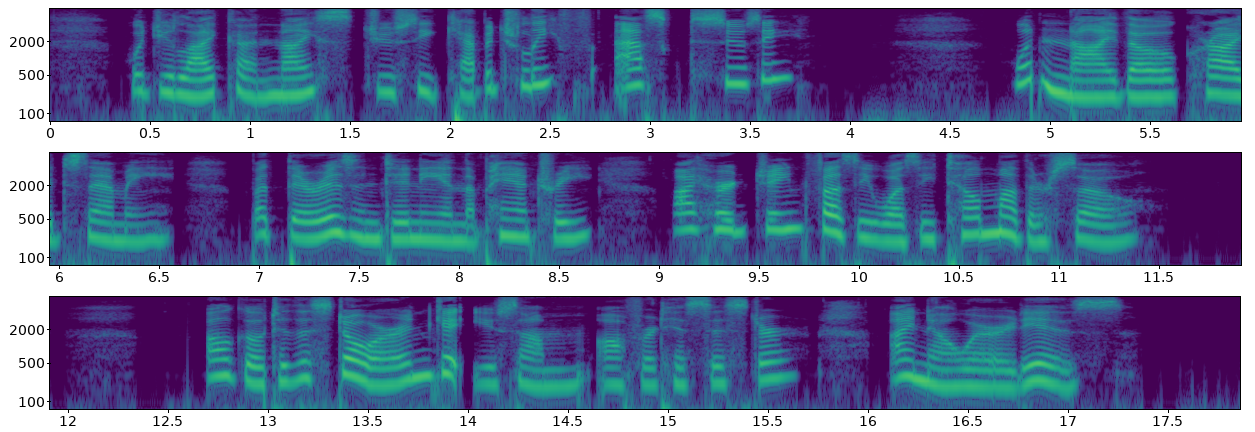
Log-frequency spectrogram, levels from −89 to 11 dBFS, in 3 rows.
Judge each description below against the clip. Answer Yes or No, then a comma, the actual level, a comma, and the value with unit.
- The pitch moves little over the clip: No, average, 4.8 semitones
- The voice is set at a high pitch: Yes, high, 225 Hz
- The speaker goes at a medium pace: Yes, average, 160 wpm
